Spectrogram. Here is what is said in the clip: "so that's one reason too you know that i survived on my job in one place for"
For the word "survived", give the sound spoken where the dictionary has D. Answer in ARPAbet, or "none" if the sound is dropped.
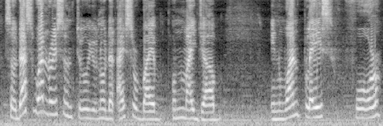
none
